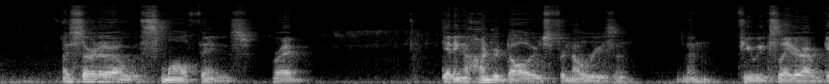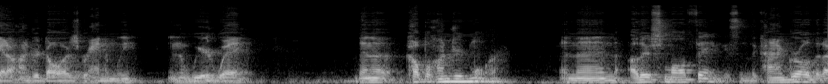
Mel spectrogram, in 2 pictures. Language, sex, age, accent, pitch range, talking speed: English, male, 30-49, American, 85-105 Hz, 150 wpm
